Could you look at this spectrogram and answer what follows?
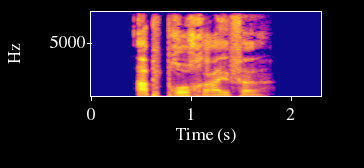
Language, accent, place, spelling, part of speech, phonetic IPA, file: German, Germany, Berlin, abbruchreife, adjective, [ˈapbʁʊxˌʁaɪ̯fə], De-abbruchreife.ogg
- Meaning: inflection of abbruchreif: 1. strong/mixed nominative/accusative feminine singular 2. strong nominative/accusative plural 3. weak nominative all-gender singular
